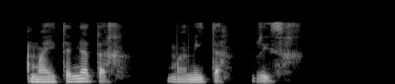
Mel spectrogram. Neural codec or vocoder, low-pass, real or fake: none; 7.2 kHz; real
